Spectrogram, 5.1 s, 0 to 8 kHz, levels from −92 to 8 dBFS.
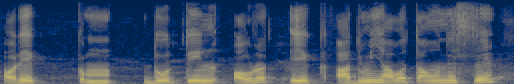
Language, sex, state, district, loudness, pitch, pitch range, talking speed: Bhojpuri, male, Bihar, Saran, -19 LUFS, 185 Hz, 165-195 Hz, 130 wpm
